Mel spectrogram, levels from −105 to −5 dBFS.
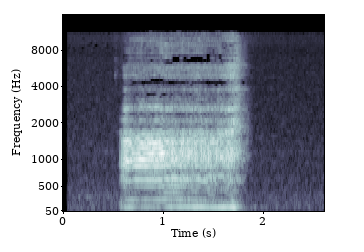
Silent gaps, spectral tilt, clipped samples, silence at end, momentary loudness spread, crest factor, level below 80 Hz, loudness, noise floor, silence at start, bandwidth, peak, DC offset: none; -3 dB/octave; under 0.1%; 0.8 s; 11 LU; 18 dB; -58 dBFS; -16 LUFS; -61 dBFS; 0.55 s; 11.5 kHz; -2 dBFS; under 0.1%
